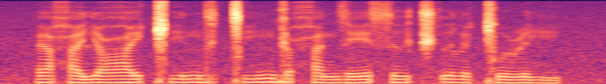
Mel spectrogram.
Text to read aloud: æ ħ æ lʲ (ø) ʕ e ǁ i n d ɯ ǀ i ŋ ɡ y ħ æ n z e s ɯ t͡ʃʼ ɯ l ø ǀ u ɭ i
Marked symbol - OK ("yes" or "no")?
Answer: yes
